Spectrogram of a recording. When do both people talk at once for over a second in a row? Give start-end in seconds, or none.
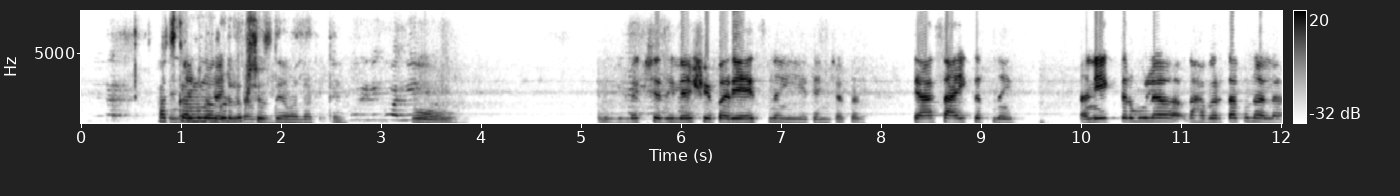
0.9-2.4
